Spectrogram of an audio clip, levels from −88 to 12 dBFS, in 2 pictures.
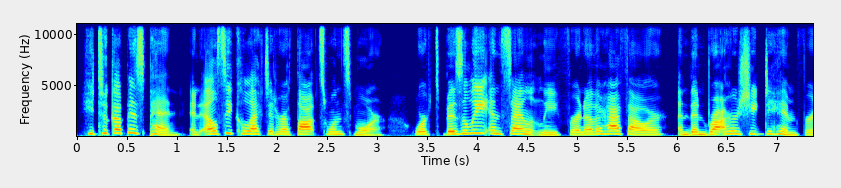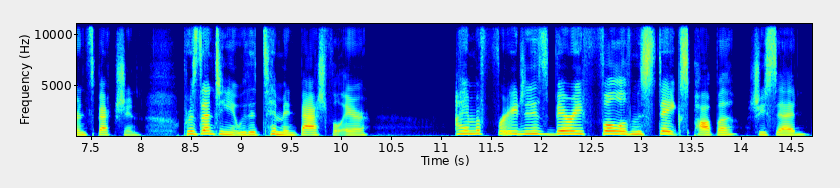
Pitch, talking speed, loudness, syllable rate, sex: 240 Hz, 195 wpm, -19 LUFS, 5.3 syllables/s, female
